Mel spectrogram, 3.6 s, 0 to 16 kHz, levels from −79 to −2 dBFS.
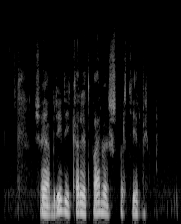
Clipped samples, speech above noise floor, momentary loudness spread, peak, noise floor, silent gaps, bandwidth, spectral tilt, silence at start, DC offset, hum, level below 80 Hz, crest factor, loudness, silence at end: under 0.1%; 38 dB; 15 LU; -8 dBFS; -64 dBFS; none; 9.6 kHz; -7.5 dB/octave; 0.35 s; under 0.1%; none; -62 dBFS; 18 dB; -27 LUFS; 0.7 s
